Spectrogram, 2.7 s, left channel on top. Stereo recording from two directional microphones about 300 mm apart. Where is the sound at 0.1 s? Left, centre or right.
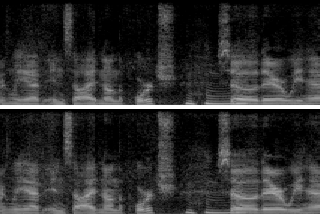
Centre.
